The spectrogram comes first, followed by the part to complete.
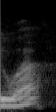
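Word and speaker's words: は: Sebenarnya kalau secara hiragana dibacanya h ya. H. Tapi walaupun tulisannya adalah h, terbaca wa karena ini merupakan partikel. Jadi partikel dasar yang kemarin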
